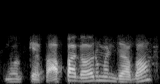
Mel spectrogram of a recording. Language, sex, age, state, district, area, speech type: Tamil, male, 60+, Tamil Nadu, Tiruvarur, rural, conversation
